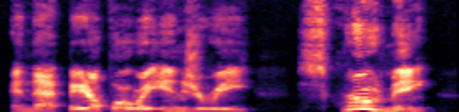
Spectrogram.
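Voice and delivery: ordinary talk, nothing marked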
